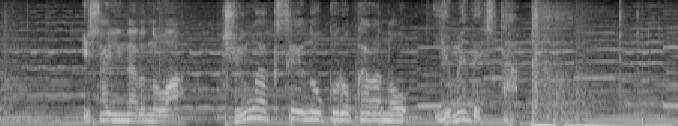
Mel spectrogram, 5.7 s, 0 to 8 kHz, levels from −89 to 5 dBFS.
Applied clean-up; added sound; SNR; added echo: none; Gunshot, gunfire; -1 dB; none.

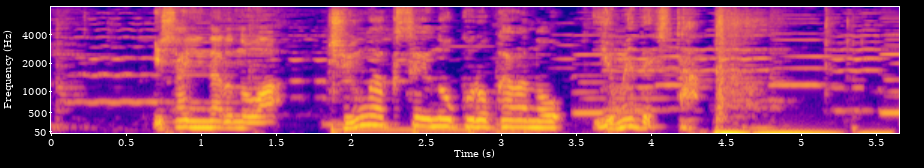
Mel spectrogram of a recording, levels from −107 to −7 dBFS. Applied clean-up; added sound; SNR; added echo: classical method Wiener filter.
